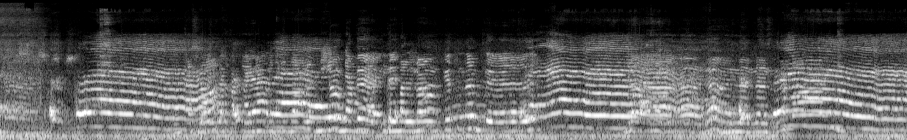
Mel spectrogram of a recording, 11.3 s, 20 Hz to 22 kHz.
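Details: Sustained high-pitched wailing in long rising and falling cries with brief gasps between from a 2-month-old infant, with room noise and voices behind; infant cry.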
